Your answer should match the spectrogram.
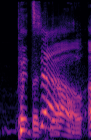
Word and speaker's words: pizzelle: Well, how do you say it? Uh, a- Pizzelle. A pizzelle. What is this, Michael? A pizzelle. It's Italian.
